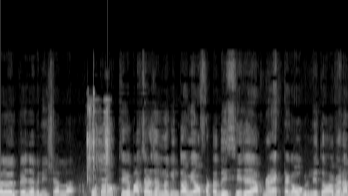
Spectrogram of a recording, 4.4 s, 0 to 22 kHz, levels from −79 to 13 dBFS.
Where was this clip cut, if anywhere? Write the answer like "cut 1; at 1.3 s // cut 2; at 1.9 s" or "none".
cut 1; at 1.0 s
